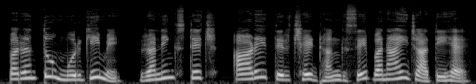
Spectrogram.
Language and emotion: Hindi, neutral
